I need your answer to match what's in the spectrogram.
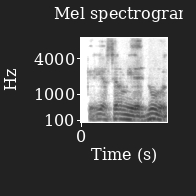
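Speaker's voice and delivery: ordinary talk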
